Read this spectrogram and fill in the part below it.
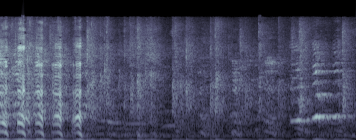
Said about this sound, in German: Ein Applaus für Dr. Oktopus.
